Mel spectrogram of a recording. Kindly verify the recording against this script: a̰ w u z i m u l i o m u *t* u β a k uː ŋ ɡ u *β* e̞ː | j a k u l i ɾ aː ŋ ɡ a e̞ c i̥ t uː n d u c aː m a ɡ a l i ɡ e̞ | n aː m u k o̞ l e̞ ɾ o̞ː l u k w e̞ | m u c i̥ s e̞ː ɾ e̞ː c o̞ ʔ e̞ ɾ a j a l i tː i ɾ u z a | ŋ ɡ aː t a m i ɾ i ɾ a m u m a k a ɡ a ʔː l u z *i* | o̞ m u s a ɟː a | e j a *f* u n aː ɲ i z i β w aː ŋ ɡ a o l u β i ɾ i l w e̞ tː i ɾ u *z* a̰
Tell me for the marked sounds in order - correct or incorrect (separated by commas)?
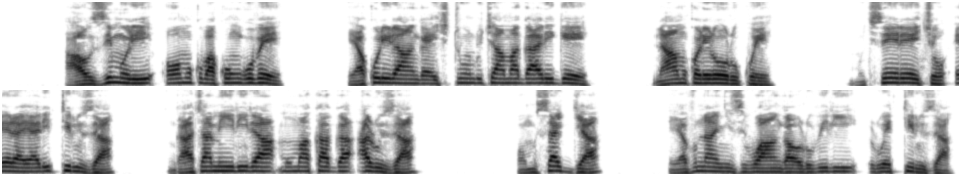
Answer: incorrect, correct, incorrect, incorrect, correct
